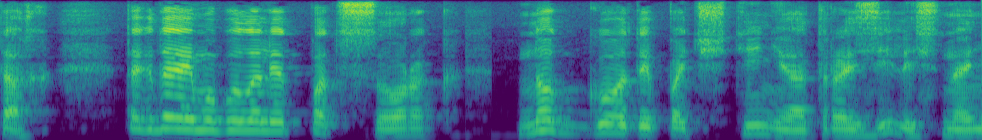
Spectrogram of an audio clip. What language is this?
Russian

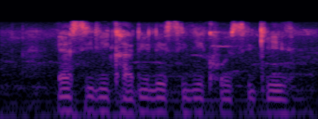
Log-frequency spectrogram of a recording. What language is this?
Southern Sotho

